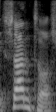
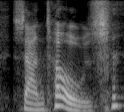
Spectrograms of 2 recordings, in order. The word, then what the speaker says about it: Santos: So usually she'd pronounce Santos' name, you know, the Spanish way, Santos. But now that she's around Brianna Olsen, it's Santos.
